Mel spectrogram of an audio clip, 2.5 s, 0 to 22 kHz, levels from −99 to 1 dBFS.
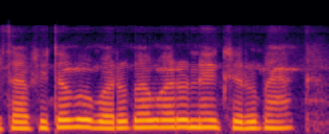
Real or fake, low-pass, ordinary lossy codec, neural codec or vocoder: fake; 9.9 kHz; Opus, 32 kbps; vocoder, 22.05 kHz, 80 mel bands, WaveNeXt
